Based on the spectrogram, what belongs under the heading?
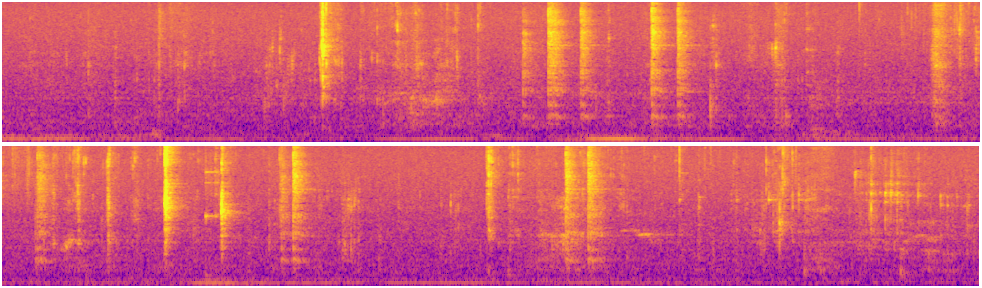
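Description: A person chewing and biting potato tots close to the microphone: irregular small clicks and crunches, with two sharper clicks standing out.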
